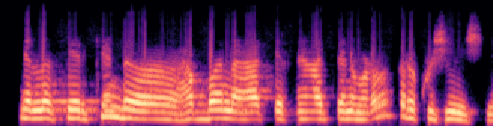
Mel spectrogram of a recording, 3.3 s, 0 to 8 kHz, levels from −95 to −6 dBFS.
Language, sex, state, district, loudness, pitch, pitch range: Kannada, male, Karnataka, Shimoga, -16 LUFS, 180 Hz, 175-200 Hz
